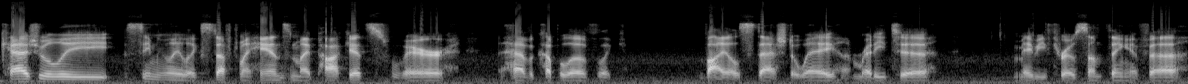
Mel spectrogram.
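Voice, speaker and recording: Deep-voiced, bright-toned hesitant gamer man. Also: little pitch movement, slow, poor audio. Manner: hesitant, filler-heavy. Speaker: player. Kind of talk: casual tabletop game talk.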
